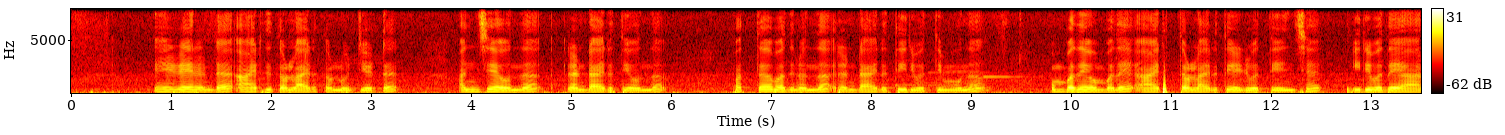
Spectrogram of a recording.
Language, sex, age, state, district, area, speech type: Malayalam, female, 45-60, Kerala, Alappuzha, rural, spontaneous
